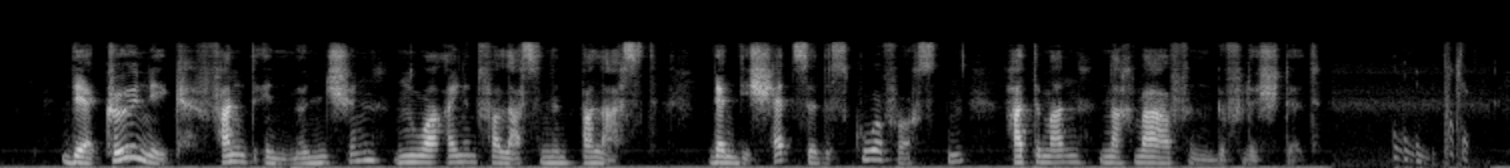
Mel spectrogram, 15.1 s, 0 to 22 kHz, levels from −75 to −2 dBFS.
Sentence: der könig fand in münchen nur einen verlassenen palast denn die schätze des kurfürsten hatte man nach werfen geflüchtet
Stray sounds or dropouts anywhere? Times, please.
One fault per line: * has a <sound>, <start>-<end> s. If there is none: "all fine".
* has a chirp, 13.9-14.8 s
